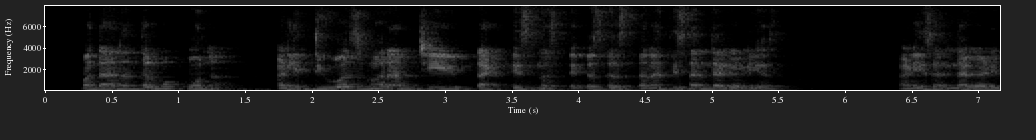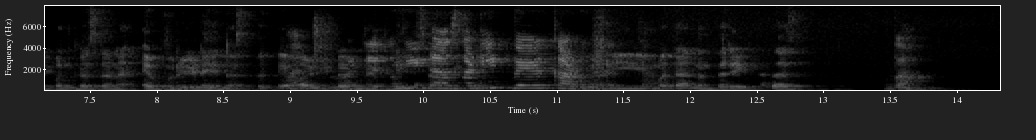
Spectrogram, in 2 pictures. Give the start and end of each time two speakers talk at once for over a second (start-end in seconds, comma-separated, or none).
9.0-10.5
